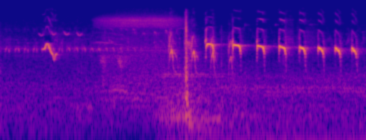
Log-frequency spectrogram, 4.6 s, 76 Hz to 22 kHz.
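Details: Grassland Yellow-Finch (misto, Sicalis luteola) recorded in Esperanza, Santa Fe, Argentina, 2023: a brief whistled note, then a steady series of sharp, bright chirps repeated about four times per second.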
